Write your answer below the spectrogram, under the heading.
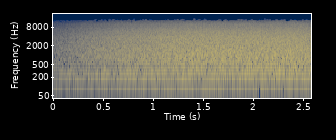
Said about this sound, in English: …, the man in charge of the Army Corps' treatment facility, shows me where water from the Potomac rushes into the plant.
